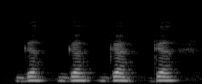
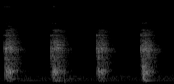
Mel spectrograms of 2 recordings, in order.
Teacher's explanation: if I turn my volume off, make it quiet, it says k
